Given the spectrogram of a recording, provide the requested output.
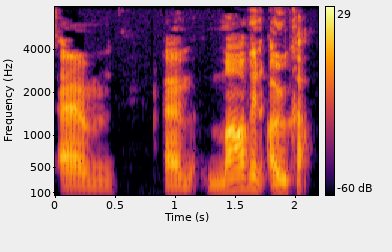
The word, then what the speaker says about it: Marvin Oka: so without further ado I'd like to introduce Marvin oka is that pronounce it Marvin is that right yeah well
